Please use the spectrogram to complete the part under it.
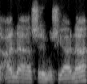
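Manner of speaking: ordinary delivery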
